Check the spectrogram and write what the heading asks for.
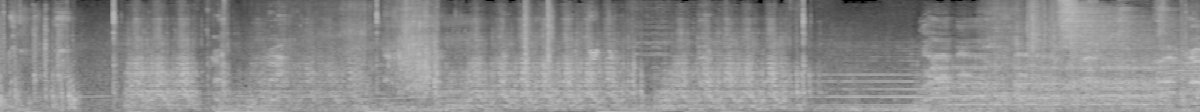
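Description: Cartoon soundtrack of a motorboat's outboard motor running, mixed with background music, short vocal noises and clicking sound effects.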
